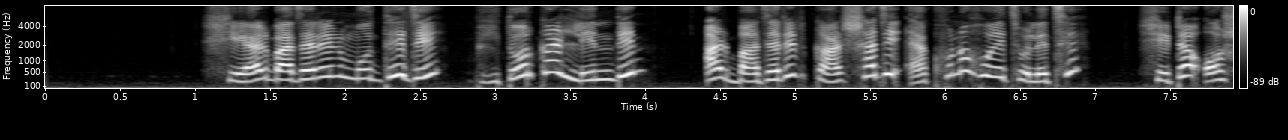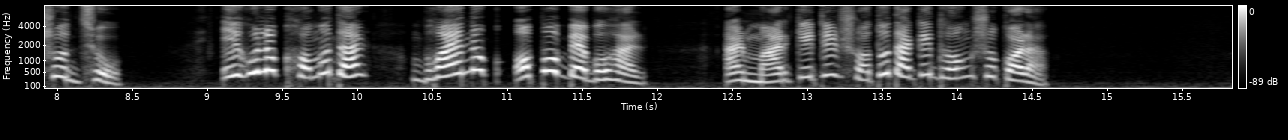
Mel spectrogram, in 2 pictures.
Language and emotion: Bengali, disgusted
